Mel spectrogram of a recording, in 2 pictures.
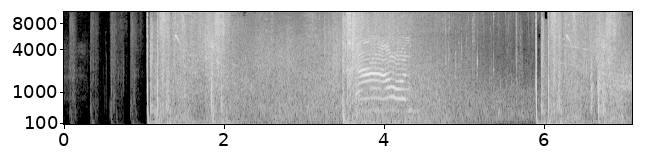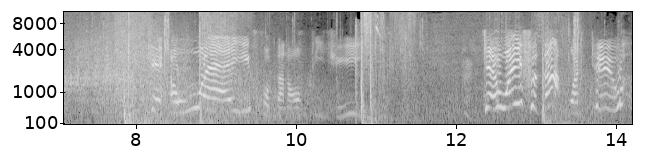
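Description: Rockets fire and explode with loud booms.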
